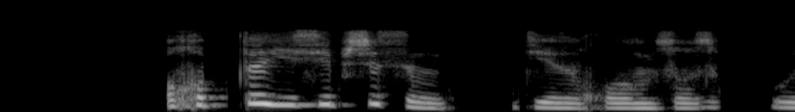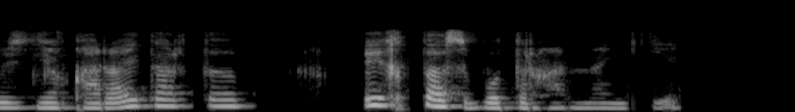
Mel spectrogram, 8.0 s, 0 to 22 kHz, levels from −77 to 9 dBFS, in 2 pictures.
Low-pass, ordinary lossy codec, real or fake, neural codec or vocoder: 7.2 kHz; none; real; none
